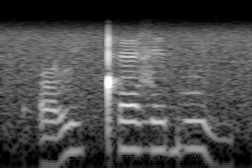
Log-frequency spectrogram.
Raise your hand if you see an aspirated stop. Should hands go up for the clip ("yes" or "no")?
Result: yes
